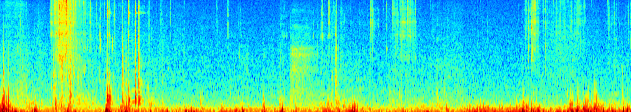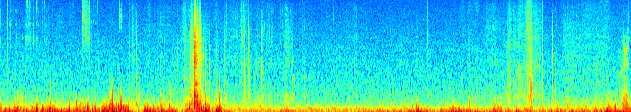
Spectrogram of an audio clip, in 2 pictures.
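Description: Scattered metallic clicks, knocks and rustles as a bass is unhooked from a crankbait with metal pliers and handled on a plastic kayak, over a steady low rumble. The sharpest knock comes about two-thirds of the way through.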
